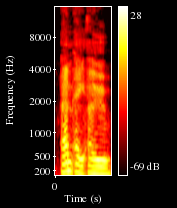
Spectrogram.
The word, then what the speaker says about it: Mao: Yeah, it's pronounced Mao. M-A-O...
